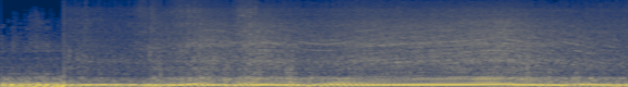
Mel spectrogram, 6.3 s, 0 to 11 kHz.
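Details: 1997 GMC half-ton, 5.7 V8, automatic: deep revving with an uneven, lumpy beat that stumbles instead of pulling smoothly. Misfire.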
